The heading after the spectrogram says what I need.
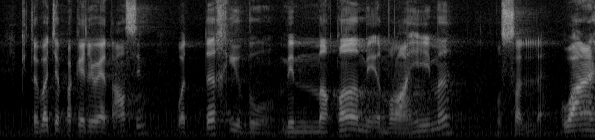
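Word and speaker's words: وَاتَّخِذُوا: Wattakhidhu min maqami Ibrahim musalla. Kalau di riwayat Warash atau Qalun itu dibacanya wattakhadhu. Riwayat Hafiz dari Asim wattakhidhu. Ya, kita baca pakai riwayat Asim wattakhidhu min maqami Ibrahim musalla.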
